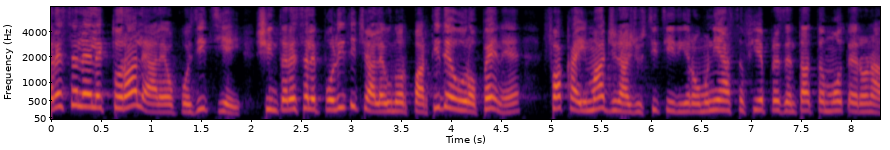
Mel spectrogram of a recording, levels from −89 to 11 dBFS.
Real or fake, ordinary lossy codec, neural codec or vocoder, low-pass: real; none; none; none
